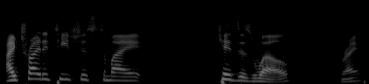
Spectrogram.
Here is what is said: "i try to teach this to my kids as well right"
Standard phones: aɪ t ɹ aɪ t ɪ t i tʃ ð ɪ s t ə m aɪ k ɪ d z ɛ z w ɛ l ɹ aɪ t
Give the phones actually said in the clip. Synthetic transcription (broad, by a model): aɪ t ɹ aɪ t ɪ t i tʃ ð ɪ s t ə m aɪ k ɪ d z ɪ z w ɛ l ɹ aɪ t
